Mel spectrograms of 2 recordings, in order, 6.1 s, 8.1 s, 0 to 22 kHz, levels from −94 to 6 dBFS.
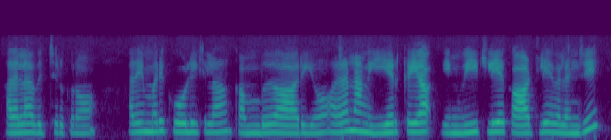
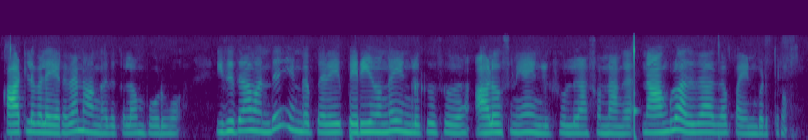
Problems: background sounds at intervals, low volume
